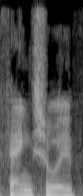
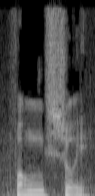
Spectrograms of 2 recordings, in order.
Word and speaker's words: Feng Shui: A lot of people pronounce it Feng Shui, but for my culture, which is Feng Shui.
